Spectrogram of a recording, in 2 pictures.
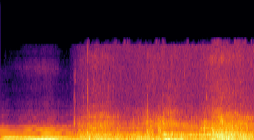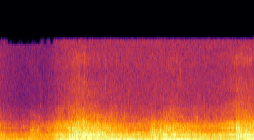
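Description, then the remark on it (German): A short tonal note gives way to the steady, rushing drone of a small motor scooter riding along, its noise swelling louder toward the end. “Mit dem Roller.”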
